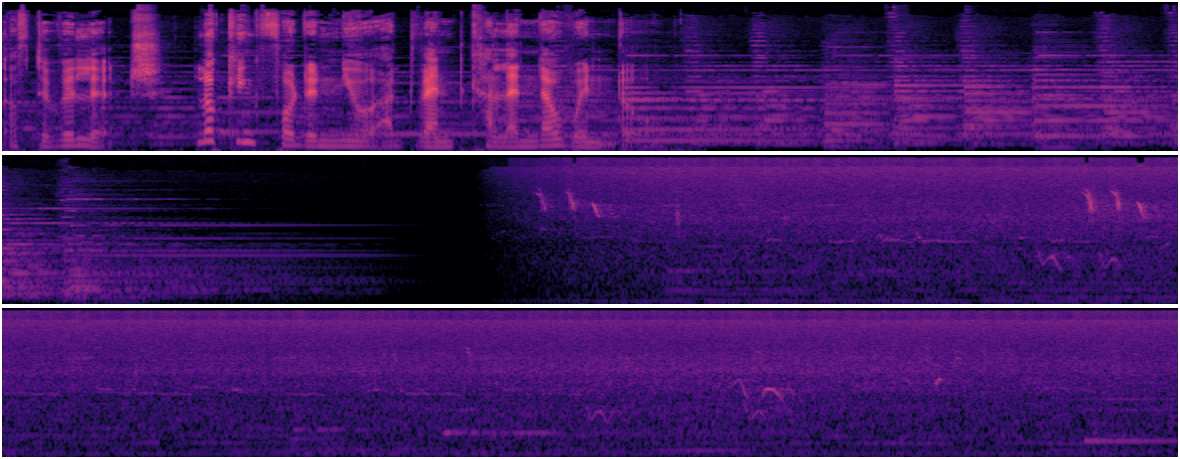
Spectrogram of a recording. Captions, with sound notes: of the village, looking for the new Advent calendar window. (lively music) (birds tweeting) (tranquil music)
